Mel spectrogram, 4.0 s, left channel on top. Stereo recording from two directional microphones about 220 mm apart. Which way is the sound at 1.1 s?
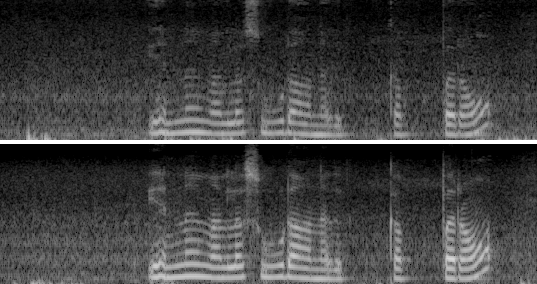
15° right (ahead or behind).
